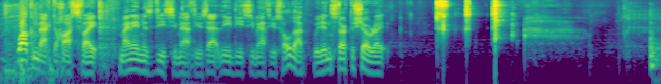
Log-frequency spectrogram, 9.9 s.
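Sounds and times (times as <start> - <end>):
speech: 0.2 - 5.9
can of key lime LaCroix sparkling water cracked open: 6.5 - 7.8.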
